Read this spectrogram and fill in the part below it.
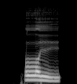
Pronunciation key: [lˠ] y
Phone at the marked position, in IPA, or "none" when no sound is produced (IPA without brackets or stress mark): lˠ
